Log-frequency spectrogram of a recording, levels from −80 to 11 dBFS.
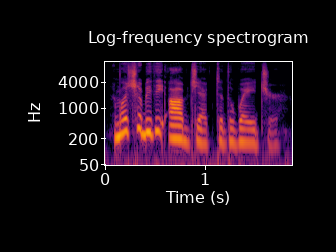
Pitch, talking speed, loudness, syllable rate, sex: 200 Hz, 290 wpm, -17 LUFS, 6.9 syllables/s, female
